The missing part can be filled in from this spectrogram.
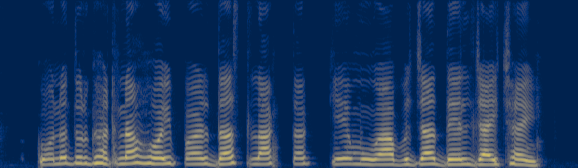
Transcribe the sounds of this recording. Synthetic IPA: konod̪uɾɡʱəʈnaɦojpəɾd̪əslak̚ʰt̪əkːemuabd͡ʒad̪eld͡ʒajt͡ʃʰəj

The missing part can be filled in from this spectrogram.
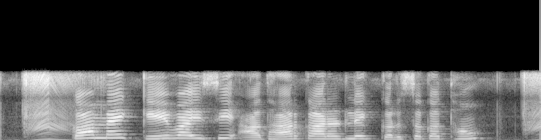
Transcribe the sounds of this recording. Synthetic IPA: kamɛ̃keːʋaːisiʔaːd̪ʱaːɾkaːɾəɽlekəɾsəkət̪ɦõ

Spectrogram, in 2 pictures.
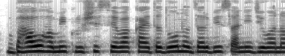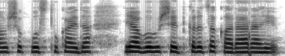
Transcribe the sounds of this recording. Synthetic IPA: bʱaʋɦəmikɾuʂiːseʋakajd̪ad̪onɦəd͡zaɾʋiːsaɽ̃id͡ʑiʋanaʋəɕjəkʋəst̪uːkajd̪ajabəɕet̪kəɾat͡sakəɾaɾaɦe

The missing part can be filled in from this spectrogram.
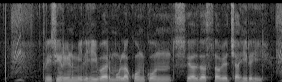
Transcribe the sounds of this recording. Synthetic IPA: kɾisiːɾiːɳmilɦiʋaɾmolakoɳkonsjad̪əst̪aʋjət͡ɕaɦiɾəɦiː

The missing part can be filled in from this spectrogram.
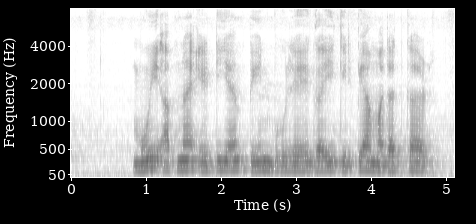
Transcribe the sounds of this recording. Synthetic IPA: muːiʔɐpnaʔeːʈiːɛmpiːnbʱuːleɡɐikɪɾpijamɐd̪əd̪kɐɾ

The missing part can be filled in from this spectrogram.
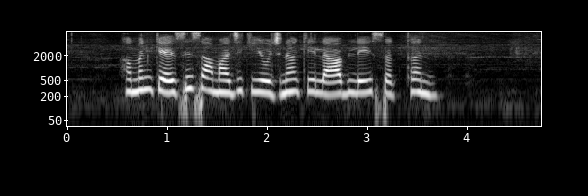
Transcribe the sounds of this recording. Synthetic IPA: həmənkɛːsesaːmaːd͡ʒɪkjoːd͡ʒnakelaːbʱleːsək̚t̪ʰən

